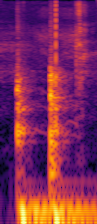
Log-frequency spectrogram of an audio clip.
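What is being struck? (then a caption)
Particle board surface. Knuckles rap on a particle board surface, made of wood chips pressed together with sealant, to check whether it counts as wood for "knocking on wood." A few short, dull knocks land with deep low-end thump and almost no ring. The thick, dense board is judged to still be wood.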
